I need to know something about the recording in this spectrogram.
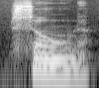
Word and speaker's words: sewn: And the participle is sown with the long o sound.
